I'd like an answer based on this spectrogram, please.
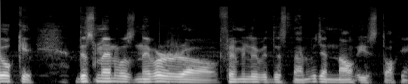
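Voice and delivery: ordinary delivery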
